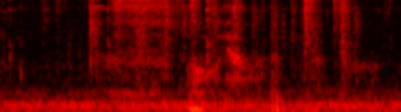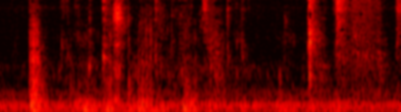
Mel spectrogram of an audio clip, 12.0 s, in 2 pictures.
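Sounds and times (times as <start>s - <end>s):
person chewing food: 0.0s - 2.8s, 4.8s - 11.2s.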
